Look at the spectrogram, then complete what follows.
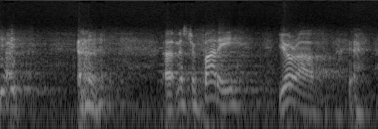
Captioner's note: laughs; clears throat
